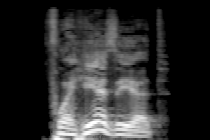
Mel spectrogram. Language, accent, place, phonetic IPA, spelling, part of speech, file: German, Germany, Berlin, [foːɐ̯ˈheːɐ̯ˌzeːət], vorhersehet, verb, De-vorhersehet.ogg
- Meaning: second-person plural dependent subjunctive I of vorhersehen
